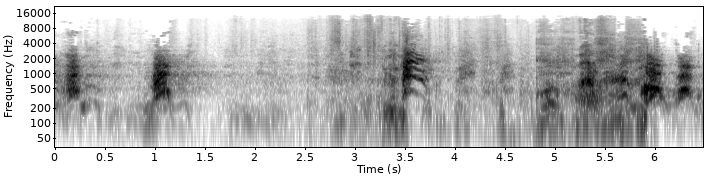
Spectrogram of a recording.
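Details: Siberian Husky doing zoomies in fresh snow, letting out scattered short harsh barks and yips about once a second at first, then a denser burst of overlapping barks and whines toward the end.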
